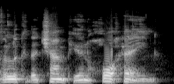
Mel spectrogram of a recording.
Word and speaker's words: Jorge: So, we're going to have a look at the champion, Jorge. I believe that's how it's pronounced. I think it's a Spanish name. Most people, however, will call him George, and he is the new Epic Defender that's coming out.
